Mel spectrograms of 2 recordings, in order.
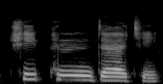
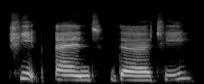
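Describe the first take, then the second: First: The word 'and' is reduced and linked. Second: The word 'and' is pronounced in full. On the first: The speaker calls it right. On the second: The speaker calls it wrong.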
